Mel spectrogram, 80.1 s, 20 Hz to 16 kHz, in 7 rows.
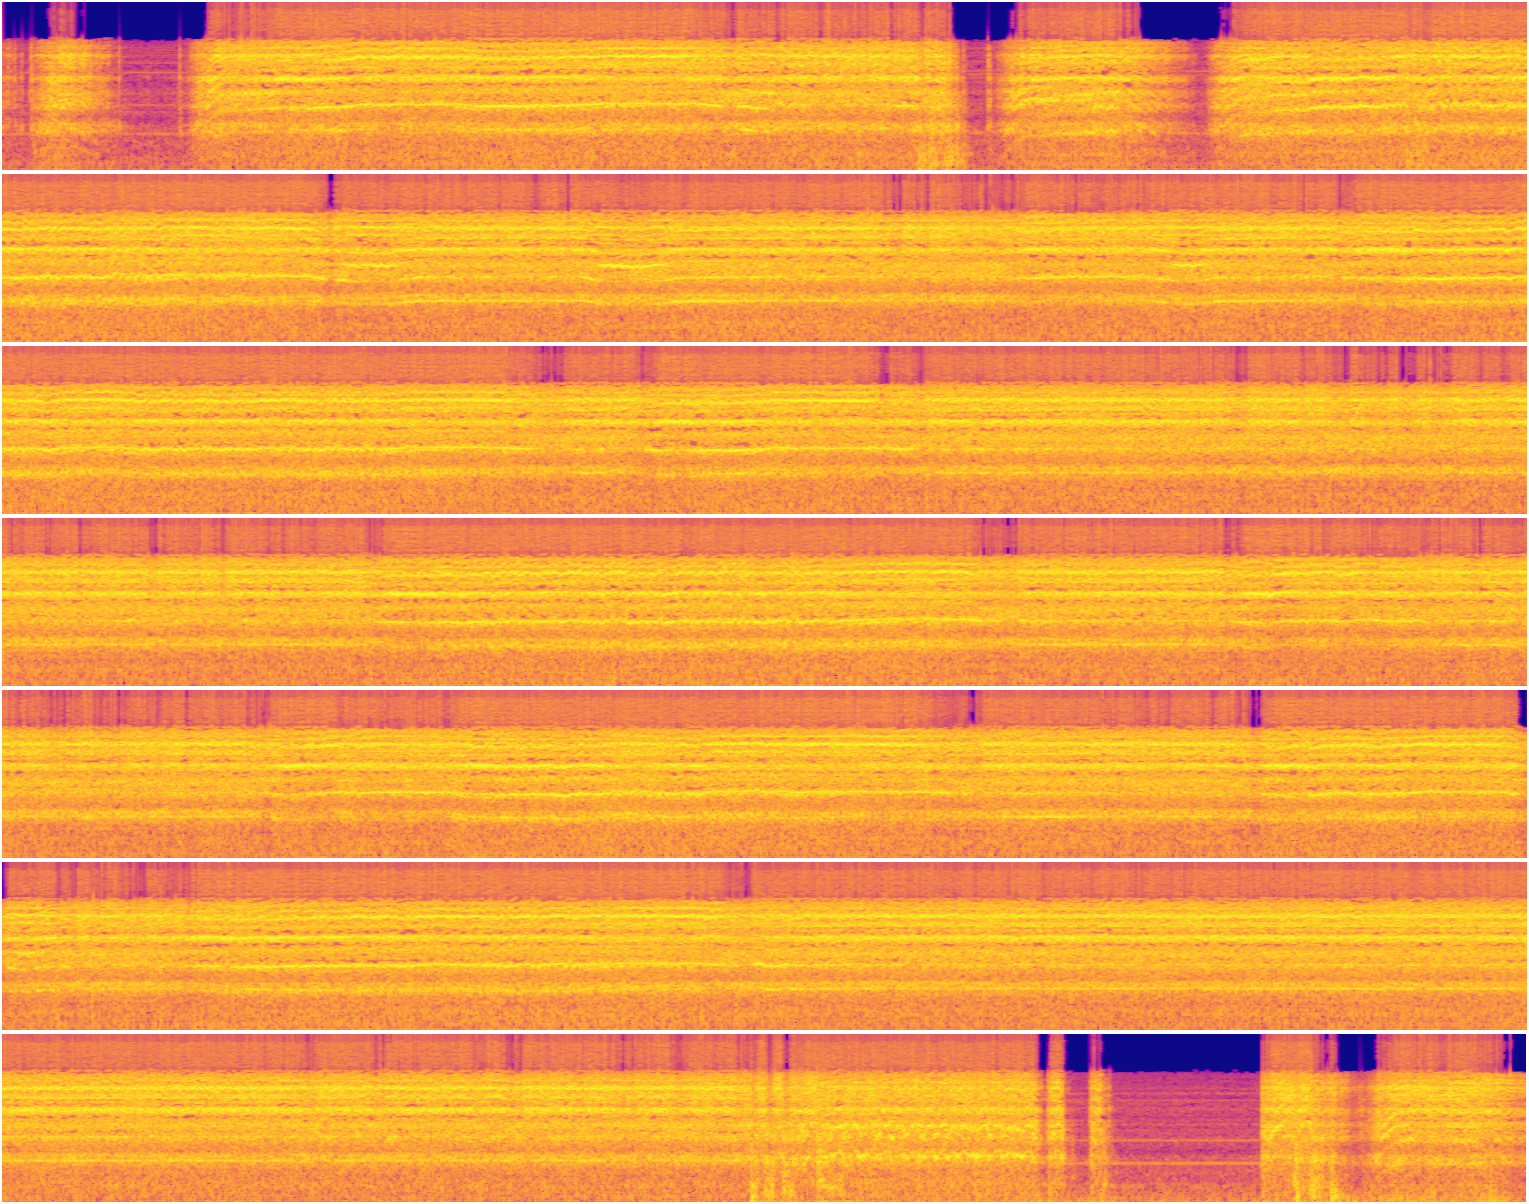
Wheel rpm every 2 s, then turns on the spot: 50, 210, 230, 200, 110, 200, 220, 230, 230, 230, 230, 210, 220, 230, 220, 230, 230, 230, 230, 210, 220, 230, 230, 230, 230, 220, 230, 230, 230, 220, 210, 230, 230, 230, 230, 230, 230, 250, 90, 130.
none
